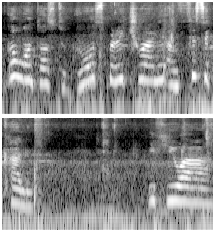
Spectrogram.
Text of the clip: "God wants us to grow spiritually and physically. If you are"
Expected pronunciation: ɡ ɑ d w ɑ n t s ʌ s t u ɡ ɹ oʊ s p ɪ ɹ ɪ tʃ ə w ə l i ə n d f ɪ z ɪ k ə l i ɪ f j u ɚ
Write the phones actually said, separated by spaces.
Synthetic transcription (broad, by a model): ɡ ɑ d w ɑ n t ʌ s t u ɡ ɹ oʊ s p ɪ ɹ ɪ tʃ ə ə l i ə n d f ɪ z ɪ k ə l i ɪ f j u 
